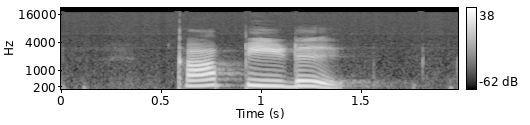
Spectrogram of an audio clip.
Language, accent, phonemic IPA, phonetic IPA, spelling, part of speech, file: Tamil, India, /kɑːpːiːɖɯ/, [käːpːiːɖɯ], காப்பீடு, noun, Ta-காப்பீடு.ogg
- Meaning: 1. insurance (a means of indemnity against a future occurrence of an uncertain event) 2. safeguarding, protecting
